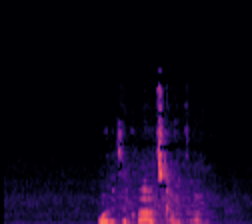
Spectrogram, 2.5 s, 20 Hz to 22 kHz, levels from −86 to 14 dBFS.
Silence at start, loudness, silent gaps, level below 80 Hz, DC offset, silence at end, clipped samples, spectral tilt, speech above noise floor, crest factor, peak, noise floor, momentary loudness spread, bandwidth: 1 s; -26 LUFS; none; -74 dBFS; under 0.1%; 0.5 s; under 0.1%; -2.5 dB/octave; 41 dB; 22 dB; -8 dBFS; -68 dBFS; 19 LU; 14.5 kHz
